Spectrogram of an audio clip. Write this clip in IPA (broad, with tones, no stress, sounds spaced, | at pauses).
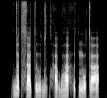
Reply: d a˥ t s a˨˥ t ɯ˩˧˩ u̯ d o˨˥ k h a˩˧˩ bʱ a˥ h ɯ˥ t n o˩˧˩ t a˩˧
